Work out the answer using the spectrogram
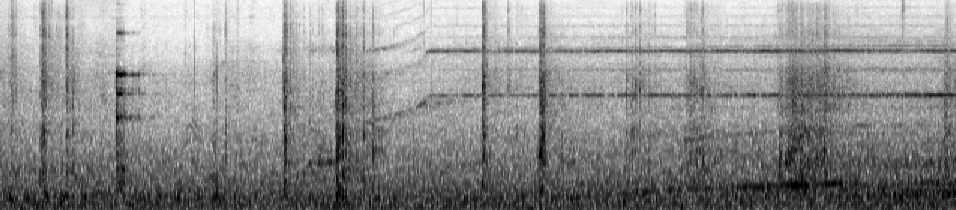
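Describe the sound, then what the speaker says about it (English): A train rolls past in a San Francisco city street, with clanking wheels, sharp metallic clicks and a sustained high squeal from the rails building toward the end. "Wanted to give you guys a shot of the train in the city here."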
